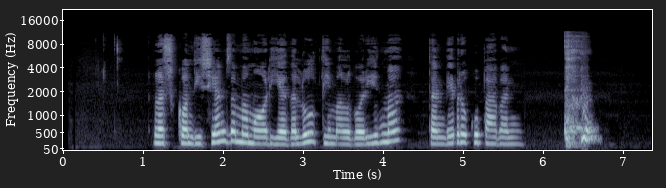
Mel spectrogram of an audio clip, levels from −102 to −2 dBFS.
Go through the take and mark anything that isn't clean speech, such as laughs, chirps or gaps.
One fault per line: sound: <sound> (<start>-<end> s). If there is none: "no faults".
sound: cough (6.3-6.8 s)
